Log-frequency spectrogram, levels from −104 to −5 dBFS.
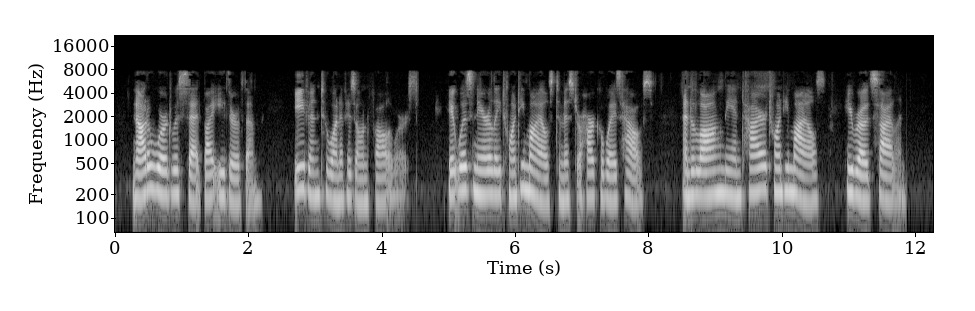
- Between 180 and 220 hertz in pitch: Yes, high, 190 Hz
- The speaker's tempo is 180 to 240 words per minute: No, average, 165 wpm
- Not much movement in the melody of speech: No, average, 3.0 semitones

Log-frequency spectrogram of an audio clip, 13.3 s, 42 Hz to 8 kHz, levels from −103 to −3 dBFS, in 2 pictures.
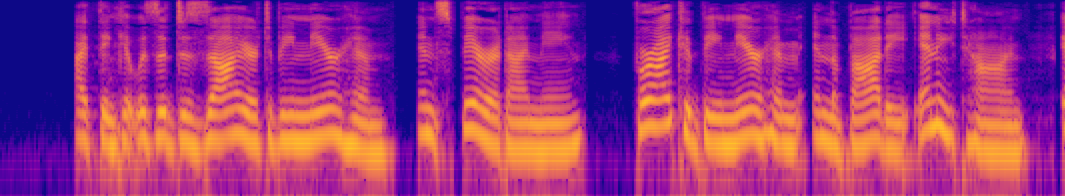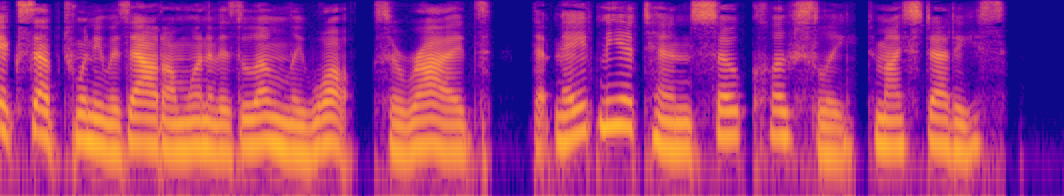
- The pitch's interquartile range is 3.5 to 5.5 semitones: Yes, average, 4.9 semitones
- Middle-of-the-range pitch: Yes, medium, 170 Hz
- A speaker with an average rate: No, fast, 210 wpm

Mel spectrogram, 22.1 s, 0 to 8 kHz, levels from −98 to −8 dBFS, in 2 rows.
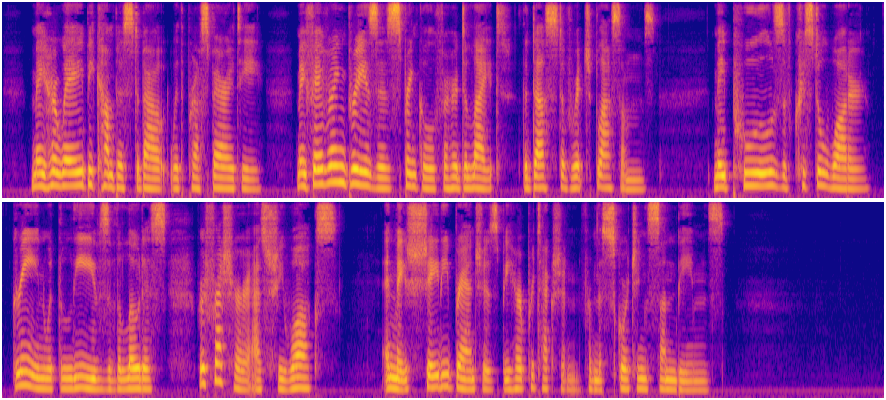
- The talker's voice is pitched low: No, medium, 160 Hz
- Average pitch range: Yes, average, 3.2 semitones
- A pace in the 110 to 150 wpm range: Yes, slow, 135 wpm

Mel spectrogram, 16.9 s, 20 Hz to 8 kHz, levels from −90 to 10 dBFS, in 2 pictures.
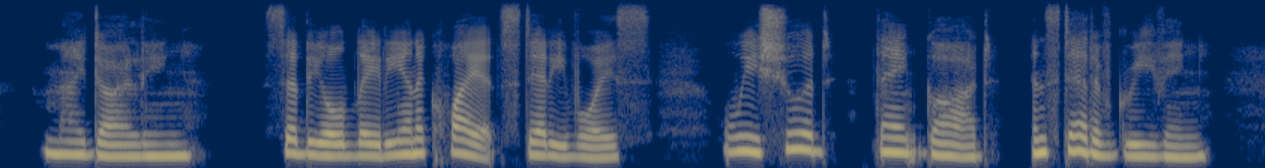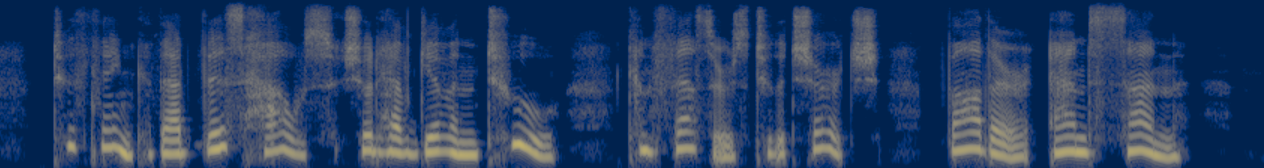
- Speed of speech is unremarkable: No, slow, 120 wpm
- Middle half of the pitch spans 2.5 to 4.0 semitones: No, average, 5.1 semitones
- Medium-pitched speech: No, high, 195 Hz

